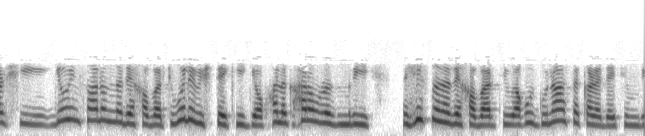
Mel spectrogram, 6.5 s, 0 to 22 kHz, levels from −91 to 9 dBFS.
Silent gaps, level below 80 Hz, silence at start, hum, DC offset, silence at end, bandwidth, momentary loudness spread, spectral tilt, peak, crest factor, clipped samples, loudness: none; -76 dBFS; 0 s; none; under 0.1%; 0 s; 4.5 kHz; 8 LU; -1.5 dB/octave; -6 dBFS; 16 dB; under 0.1%; -22 LUFS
